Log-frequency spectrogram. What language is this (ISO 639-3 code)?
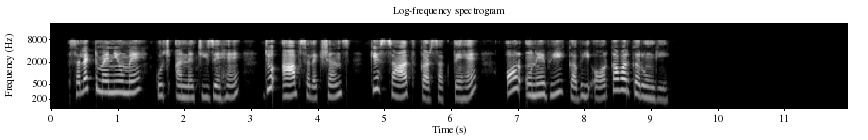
hin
